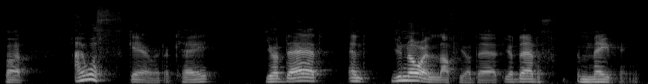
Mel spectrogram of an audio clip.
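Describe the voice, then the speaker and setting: A man playing an affectionate, reassuring boyfriend in an intimate ASMR comfort roleplay, speaking in a gentle, coaxing, conversational way. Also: medium pitch, sing-song, unhurried. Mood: reassuring, candid.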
